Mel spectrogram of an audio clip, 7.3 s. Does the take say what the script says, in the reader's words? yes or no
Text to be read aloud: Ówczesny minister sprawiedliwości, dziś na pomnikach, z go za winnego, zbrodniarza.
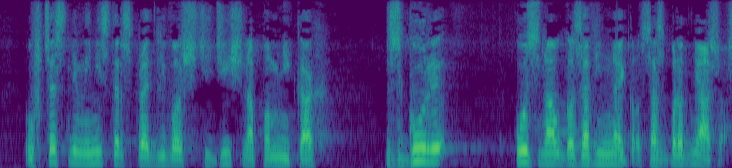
no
